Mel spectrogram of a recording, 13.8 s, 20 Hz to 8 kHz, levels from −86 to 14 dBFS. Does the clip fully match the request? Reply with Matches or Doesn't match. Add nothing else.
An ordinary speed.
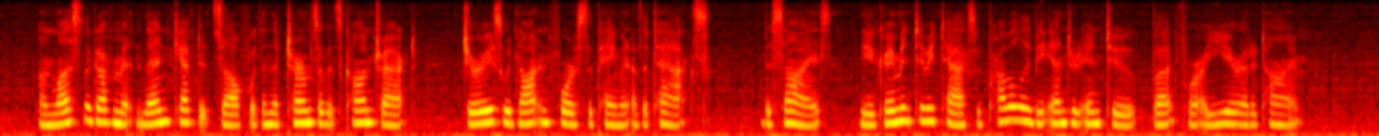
Matches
